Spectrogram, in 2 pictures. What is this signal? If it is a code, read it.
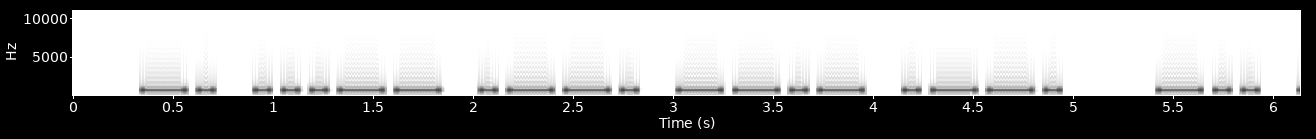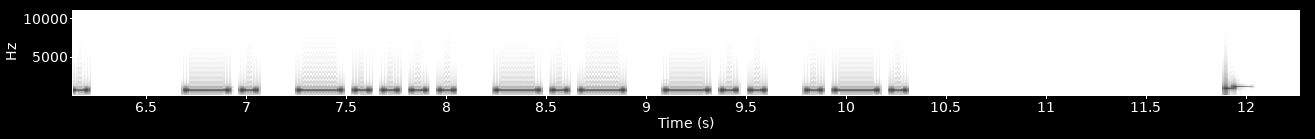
Morse code, heard as a keyed tone, about 17 wpm, 700 Hz. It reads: N3PQP DE N6KDR
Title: USA Callsign DE Callsign - 5 Characters - 17wpm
